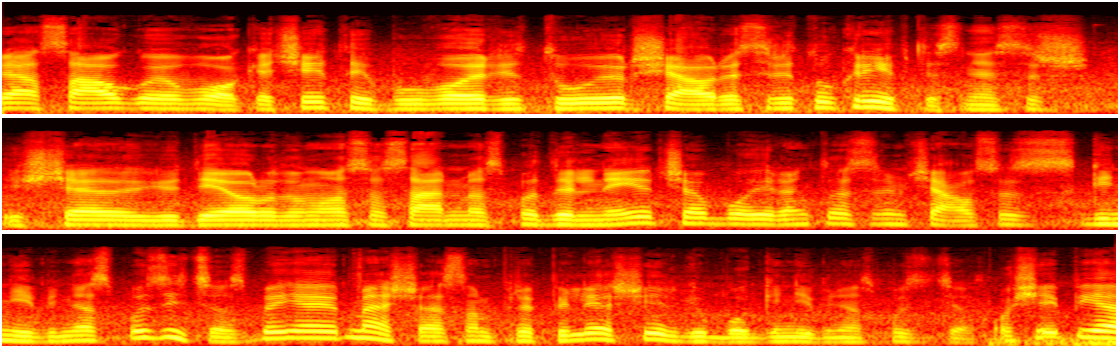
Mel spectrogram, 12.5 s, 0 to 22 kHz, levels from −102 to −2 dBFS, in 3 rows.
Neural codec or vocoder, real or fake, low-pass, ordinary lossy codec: none; real; 14.4 kHz; MP3, 96 kbps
